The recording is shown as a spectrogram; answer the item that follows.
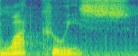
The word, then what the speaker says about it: Watkuweis: way into the lodge and her name is wat KU ease and Jackie did a great job pronouncing it today maybe you could just say with me what coo eise you'll remember it more as we say it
